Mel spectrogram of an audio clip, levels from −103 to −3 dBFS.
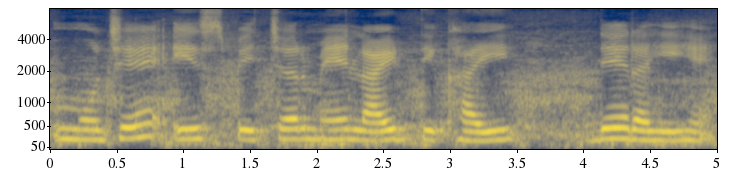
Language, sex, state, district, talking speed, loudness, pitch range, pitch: Hindi, female, Madhya Pradesh, Dhar, 110 wpm, -15 LUFS, 200-220 Hz, 210 Hz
